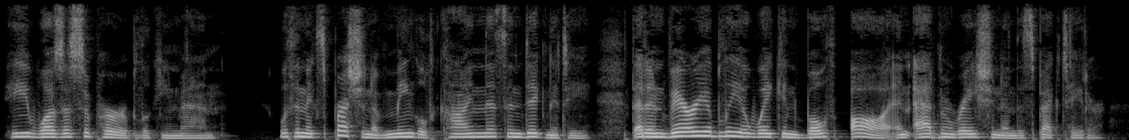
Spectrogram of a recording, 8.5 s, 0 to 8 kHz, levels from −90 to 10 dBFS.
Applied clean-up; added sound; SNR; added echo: none; none; none; none.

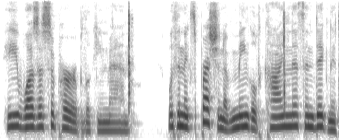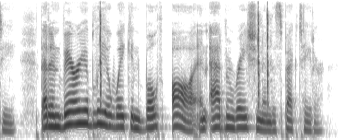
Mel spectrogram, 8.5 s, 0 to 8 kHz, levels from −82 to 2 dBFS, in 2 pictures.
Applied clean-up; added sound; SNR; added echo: none; Tap; 17 dB; none.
